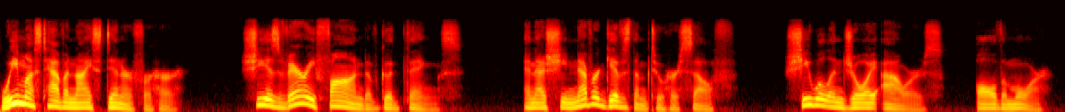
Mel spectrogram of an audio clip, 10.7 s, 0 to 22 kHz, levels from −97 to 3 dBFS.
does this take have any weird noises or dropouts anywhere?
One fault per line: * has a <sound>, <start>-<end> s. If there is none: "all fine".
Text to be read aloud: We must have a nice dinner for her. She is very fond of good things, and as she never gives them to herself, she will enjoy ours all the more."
all fine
